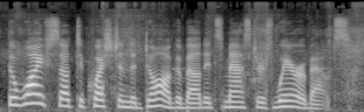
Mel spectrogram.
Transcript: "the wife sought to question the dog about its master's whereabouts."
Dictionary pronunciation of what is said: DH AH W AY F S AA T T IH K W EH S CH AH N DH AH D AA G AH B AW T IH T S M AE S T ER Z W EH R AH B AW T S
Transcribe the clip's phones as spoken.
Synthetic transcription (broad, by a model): DH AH W AY F S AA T T IH K W EH S CH AH N DH AH D AA G AH B AW T IH T S M AE S T ER Z W EH R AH B AW T S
